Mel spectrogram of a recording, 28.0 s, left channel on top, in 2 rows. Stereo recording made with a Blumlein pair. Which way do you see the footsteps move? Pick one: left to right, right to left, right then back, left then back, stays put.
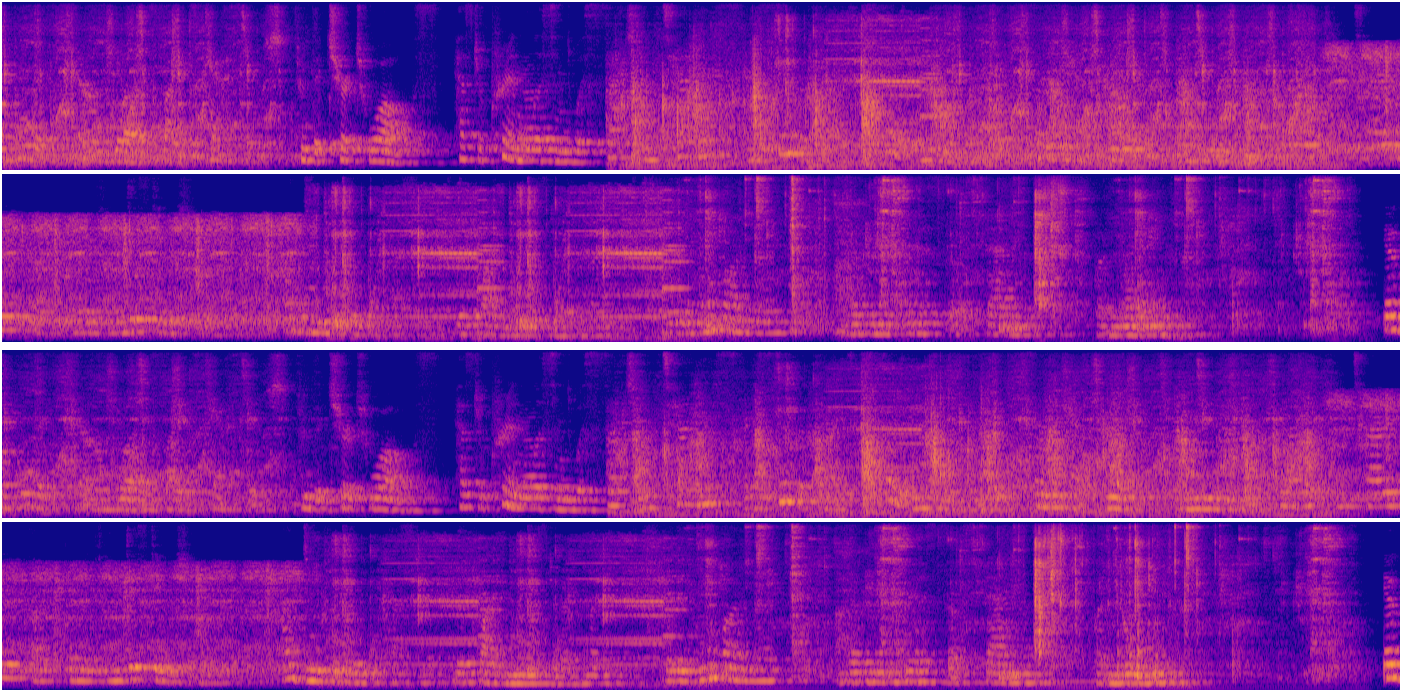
left to right.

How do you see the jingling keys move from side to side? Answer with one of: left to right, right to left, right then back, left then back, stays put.
right then back.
